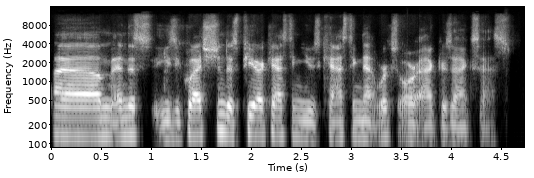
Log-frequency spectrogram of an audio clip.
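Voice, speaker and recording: A man hosting an interview over a video call, relaxed, often repeating short acknowledgements. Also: mid-range voice, moderate pace, no echo. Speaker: interview host. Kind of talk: conversational interview. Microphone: video call mic.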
